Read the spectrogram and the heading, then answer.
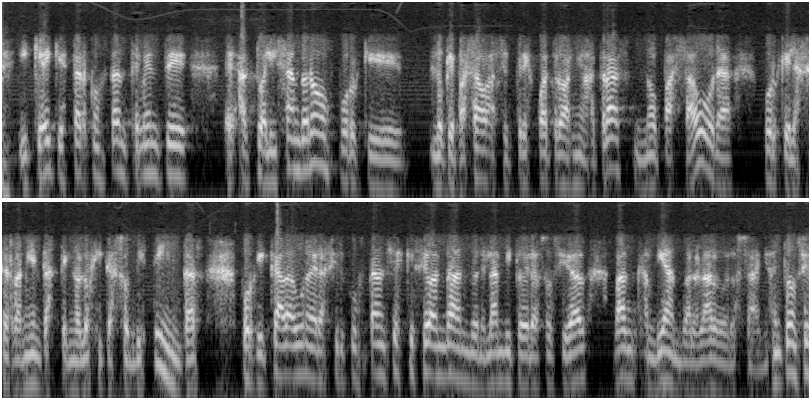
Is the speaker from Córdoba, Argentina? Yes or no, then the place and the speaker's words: no; Trelew, Chubut, Argentina; Yo soy de Trelew, provincia de Chubut.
